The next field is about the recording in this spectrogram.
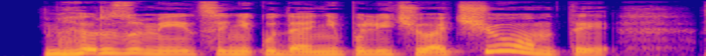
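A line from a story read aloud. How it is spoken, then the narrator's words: Laughing. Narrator (Russian): засмеялась Саша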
